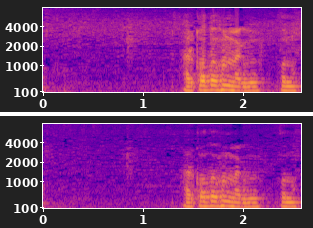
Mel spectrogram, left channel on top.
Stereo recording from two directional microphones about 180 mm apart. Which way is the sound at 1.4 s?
Centre (ahead or behind).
